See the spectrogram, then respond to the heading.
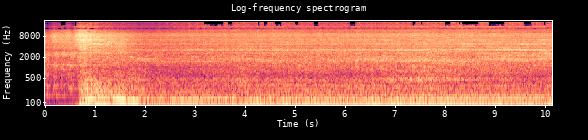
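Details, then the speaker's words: Holden VY Calais L67 drift car with intake, exhaust, bigger throttle body, ported manifold, failed at Winton, unstarted a week: catches into uneven lumpy idle, running rough with faint rattle; cylinder misfire. "So you can hear it's running rough. And I don't know if you can hear it, there is a faint rattle."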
